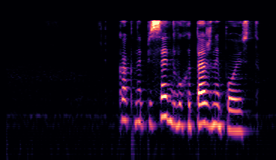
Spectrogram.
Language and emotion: Russian, neutral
